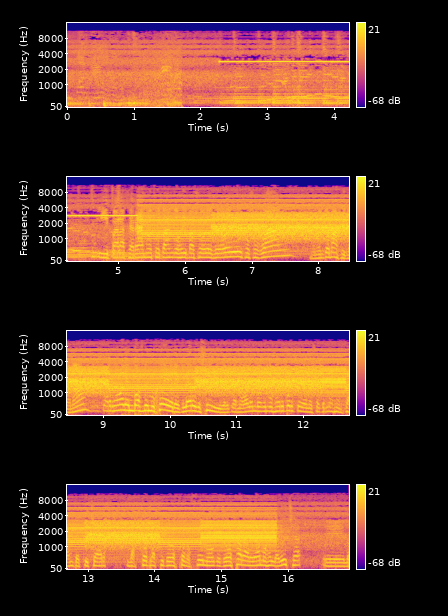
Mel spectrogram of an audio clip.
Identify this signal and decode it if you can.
Commodore tape loading (standard loader), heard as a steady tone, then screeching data, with room echo.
